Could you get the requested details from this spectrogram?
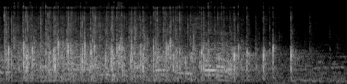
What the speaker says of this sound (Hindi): इनके लिए एक बार जोरदार तालियां बजाएं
